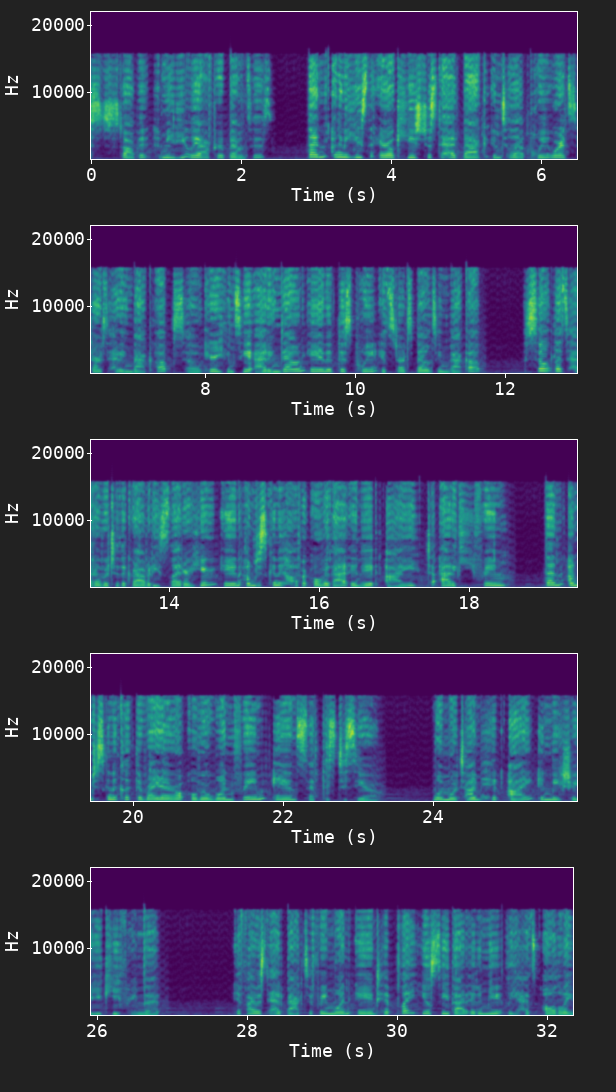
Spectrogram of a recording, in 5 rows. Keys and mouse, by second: 3.3 Left, 3.5 Left, 3.7 Left, 3.9 Left, 4.1 Left, 4.2 Left, 4.5 Left, 4.5 click, 4.7 Left, 4.8 Left, 5.0 Left, 5.2 Left, 5.4 Left, 5.6 Left, 5.7 Left, 6.1 Left, 6.2 Left, 7.1 Left, 7.1 click, 7.7 Right, 8.3 Right, 8.9 Right, 19.3 Right, 21.6-23.9 drag, 21.6-23.9 middle drag, 21.6-23.9 right drag, 29.0 space, 31.3 space.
